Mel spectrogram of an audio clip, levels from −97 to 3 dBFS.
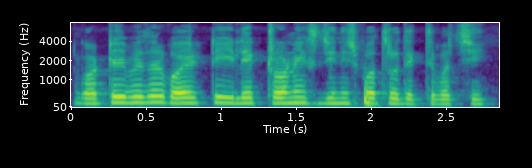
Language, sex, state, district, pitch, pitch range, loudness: Bengali, male, West Bengal, Alipurduar, 180 Hz, 170-195 Hz, -15 LUFS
